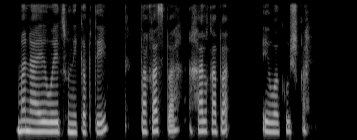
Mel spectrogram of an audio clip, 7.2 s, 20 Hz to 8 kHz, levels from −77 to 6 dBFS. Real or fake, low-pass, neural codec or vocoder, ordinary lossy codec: fake; 7.2 kHz; autoencoder, 48 kHz, 128 numbers a frame, DAC-VAE, trained on Japanese speech; AAC, 48 kbps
